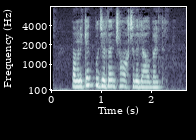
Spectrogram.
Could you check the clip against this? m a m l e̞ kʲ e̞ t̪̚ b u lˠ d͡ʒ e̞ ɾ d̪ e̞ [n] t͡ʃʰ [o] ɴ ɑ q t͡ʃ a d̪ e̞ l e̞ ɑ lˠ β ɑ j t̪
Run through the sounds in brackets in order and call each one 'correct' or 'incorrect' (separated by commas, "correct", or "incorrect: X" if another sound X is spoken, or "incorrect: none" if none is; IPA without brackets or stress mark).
correct, correct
